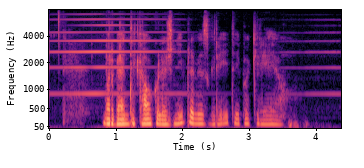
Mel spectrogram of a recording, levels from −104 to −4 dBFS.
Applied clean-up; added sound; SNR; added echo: none; Bowed string instrument; 11 dB; none.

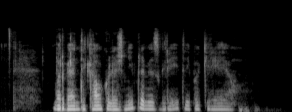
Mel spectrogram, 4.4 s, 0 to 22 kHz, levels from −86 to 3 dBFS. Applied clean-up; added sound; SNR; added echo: none; none; none; none.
